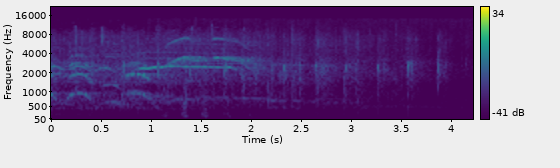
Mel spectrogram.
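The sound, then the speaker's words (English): A church audience claps steadily and cheers, with whoops and a few high whistles rising over dense applause that gradually thins out toward the end. “You know, the more you cheer, the quicker I get started, and the quicker I get finished, and the quicker you get out of here.”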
